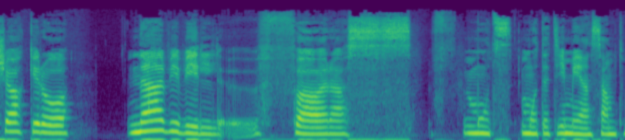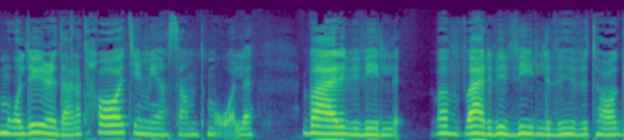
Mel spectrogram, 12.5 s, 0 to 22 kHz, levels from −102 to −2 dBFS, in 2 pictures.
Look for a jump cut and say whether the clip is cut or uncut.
uncut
